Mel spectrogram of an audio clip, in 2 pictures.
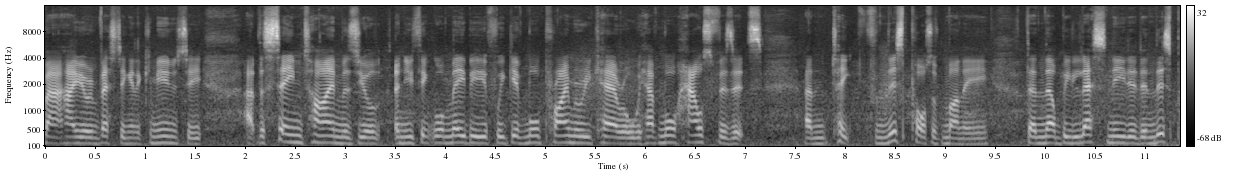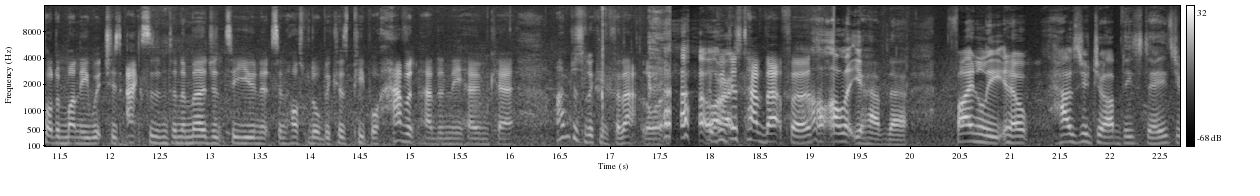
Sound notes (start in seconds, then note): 17.3 laughs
